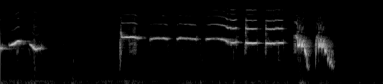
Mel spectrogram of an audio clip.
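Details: Frenzied song of an Asian pied starling (jalak suren menggila): a brief slurred whistle, then a string of steady, level whistled notes with bright overtones, ending in two harsh, descending squawky notes.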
